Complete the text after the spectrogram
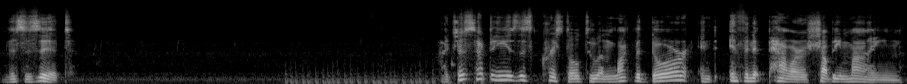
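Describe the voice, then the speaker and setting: A man voicing a scheming, power-hungry game villain in a slow, theatrical, menacing manner. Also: mid-range voice, lively intonation, a bit bright, lightly acted. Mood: solemn resolve. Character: scheming megalomaniac male villain seeking forbidden power. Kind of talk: dramatic reading of RPG game dialogue.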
